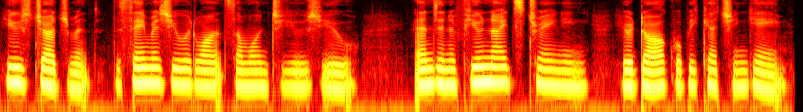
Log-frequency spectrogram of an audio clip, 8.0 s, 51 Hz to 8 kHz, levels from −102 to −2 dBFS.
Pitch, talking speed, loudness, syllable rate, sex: 170 Hz, 185 wpm, -19 LUFS, 4.5 syllables/s, female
